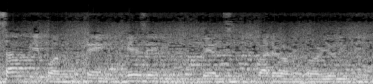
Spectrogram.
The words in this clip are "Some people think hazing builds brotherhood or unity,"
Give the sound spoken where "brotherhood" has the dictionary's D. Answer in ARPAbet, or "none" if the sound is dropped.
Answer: none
